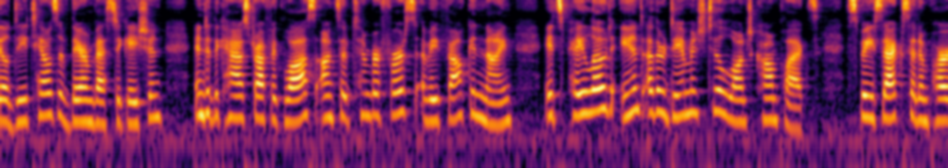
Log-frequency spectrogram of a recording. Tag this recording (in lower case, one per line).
speech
